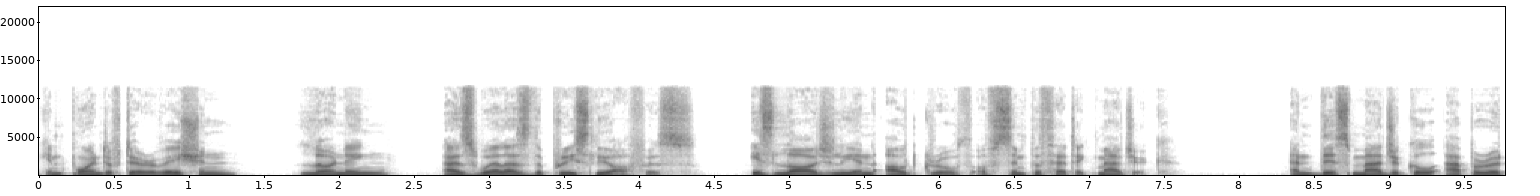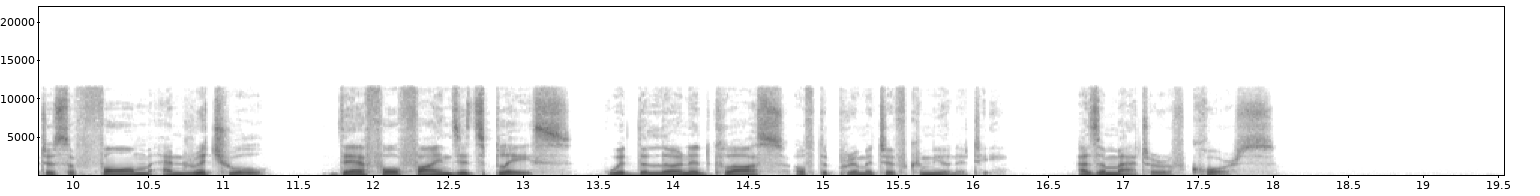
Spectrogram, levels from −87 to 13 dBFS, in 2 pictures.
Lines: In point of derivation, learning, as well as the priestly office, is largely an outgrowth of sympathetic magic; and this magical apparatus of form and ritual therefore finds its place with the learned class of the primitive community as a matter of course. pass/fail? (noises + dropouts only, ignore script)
pass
